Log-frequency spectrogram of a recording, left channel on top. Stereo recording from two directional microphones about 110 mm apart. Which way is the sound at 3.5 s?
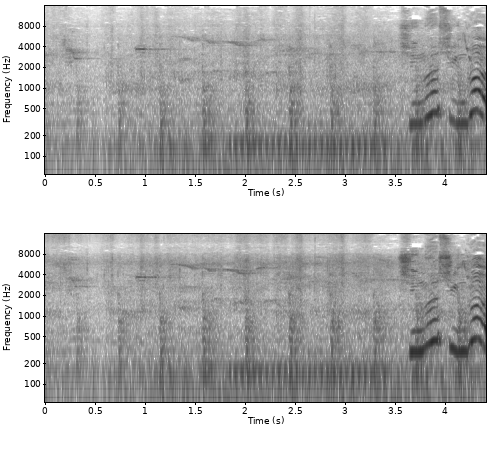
35° left (ahead or behind).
